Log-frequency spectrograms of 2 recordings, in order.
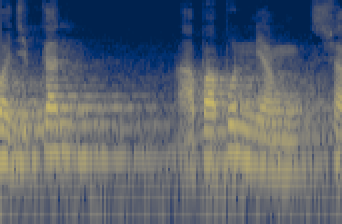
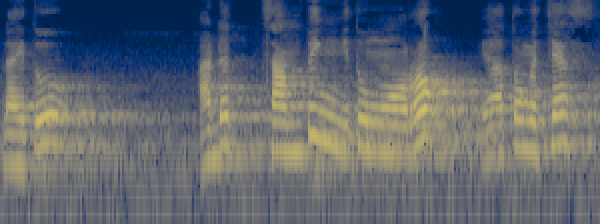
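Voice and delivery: ordinary delivery

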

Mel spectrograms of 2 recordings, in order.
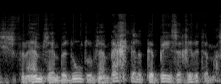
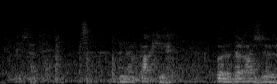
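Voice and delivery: whisper; 17 dB quieter than usual. Acted. Hushed discovery of footprints.

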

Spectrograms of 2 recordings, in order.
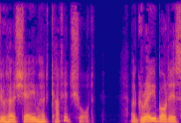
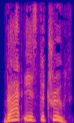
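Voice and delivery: page; 12 semitones higher, slower than usual. A narrator's reading. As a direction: voice the page lifted high. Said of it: "said the page".

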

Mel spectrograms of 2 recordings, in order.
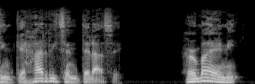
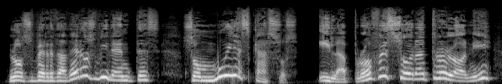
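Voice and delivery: lightly voiced stern teacher, higher; a hint of a strict, impatient professor lecturing; measured stern schoolmistress, higher pitched; Professor McGonagall; 11 semitones higher, 4 dB louder than usual. A narrator's reading. McGonagall voice in the story.

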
